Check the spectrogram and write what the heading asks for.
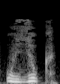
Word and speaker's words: Узюк: Всю ночь я смотрел длинный фильм с названием «Узюк». Ударение на втором слоге.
